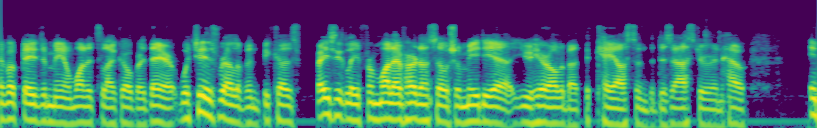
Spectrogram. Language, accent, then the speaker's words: English; Dublin, Leinster, Ireland; moved away as an adult; also born or lived in Netherlands / Germany; now in Haarlem, Netherlands; I'm originally from Ireland. So Dubliner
